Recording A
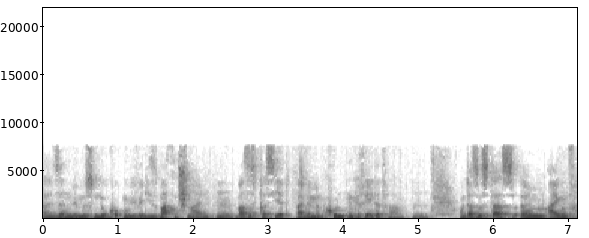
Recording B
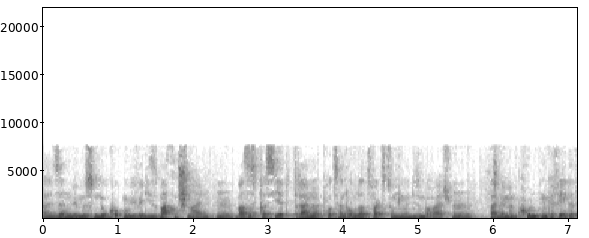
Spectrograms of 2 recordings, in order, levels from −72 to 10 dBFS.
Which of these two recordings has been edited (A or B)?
A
